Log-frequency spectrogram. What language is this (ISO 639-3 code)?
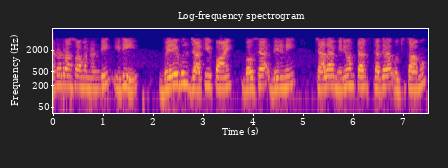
tel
